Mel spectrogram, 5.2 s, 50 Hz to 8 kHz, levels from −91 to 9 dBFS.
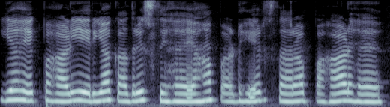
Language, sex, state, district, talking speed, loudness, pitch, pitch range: Hindi, female, Jharkhand, Garhwa, 150 wpm, -13 LUFS, 225 Hz, 215-235 Hz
